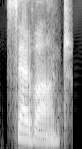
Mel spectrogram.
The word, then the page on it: savant: Indian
